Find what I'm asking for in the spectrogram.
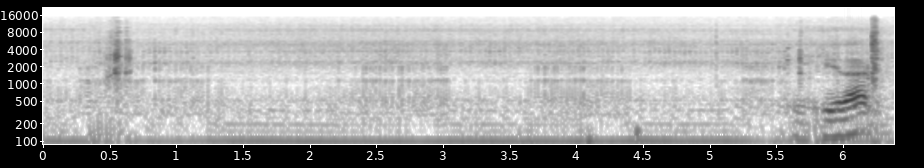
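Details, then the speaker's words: Antec 120 mm all-in-one liquid cooler with rpm sensor: steady low hum under a gritty sizzling rattle; pump has reached the end of its life. "yeah hear that that is the sound of a pump that has reached the end of its life"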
